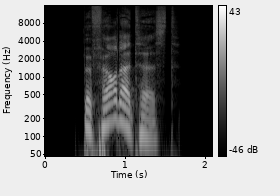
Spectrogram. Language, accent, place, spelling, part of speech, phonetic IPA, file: German, Germany, Berlin, befördertest, verb, [bəˈfœʁdɐtəst], De-befördertest.ogg
- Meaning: inflection of befördern: 1. second-person singular preterite 2. second-person singular subjunctive II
